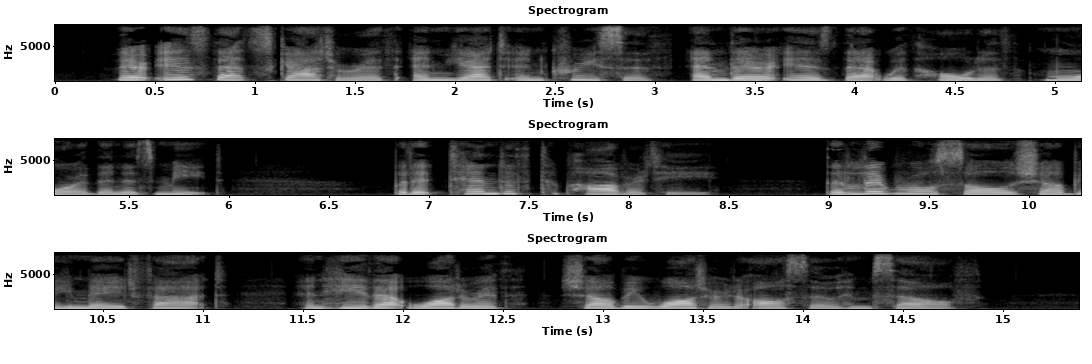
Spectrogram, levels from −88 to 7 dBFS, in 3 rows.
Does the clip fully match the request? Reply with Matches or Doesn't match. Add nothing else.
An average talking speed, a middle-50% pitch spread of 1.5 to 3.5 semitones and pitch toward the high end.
Matches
